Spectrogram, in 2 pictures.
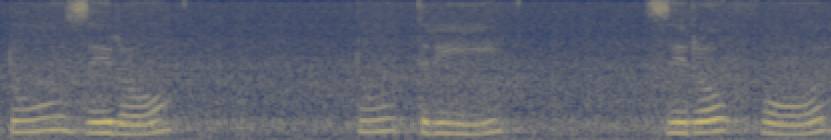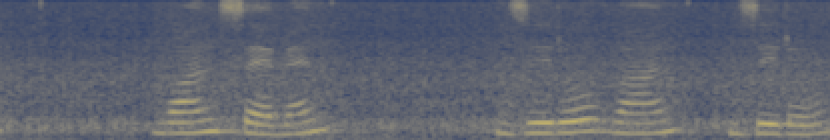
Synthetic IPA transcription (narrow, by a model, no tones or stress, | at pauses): ʈuːziɾo | ʈuːt̪ʰɾiː | ziɾofoːɾ | ʋãnsɛʋə̃n | ziɾoʋan | ziɾo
